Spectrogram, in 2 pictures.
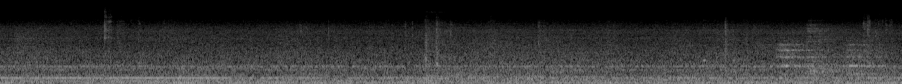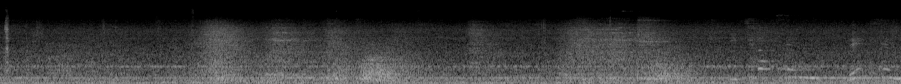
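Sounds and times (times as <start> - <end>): electric train hum: 0.0 - 18.0.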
